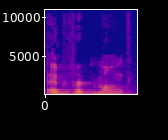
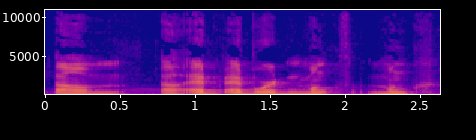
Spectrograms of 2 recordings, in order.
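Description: First: The name is said with a 'v' sound. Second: The name is said with a 'w' sound.

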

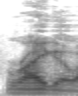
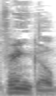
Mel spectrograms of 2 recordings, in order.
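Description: First: No n sound comes before the g. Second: An n sound comes before the g. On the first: The speaker calls it right. "but it's Rigo" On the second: The speaker calls it wrong. "I want to say Ringo"

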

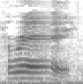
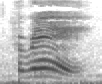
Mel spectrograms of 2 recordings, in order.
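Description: First: It is said with almost no energy. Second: It is said with slight, flat energy.

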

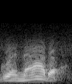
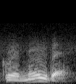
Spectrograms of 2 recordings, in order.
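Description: First: It is said like the Spanish town's name. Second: It is said as the island's own name. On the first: The speaker calls it wrong. "Don't pronounce the island Granada. Granada is a town in Spain" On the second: The speaker calls it right. "It has nothing to do with Grenada"

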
